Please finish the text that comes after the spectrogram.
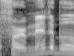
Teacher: the strong uh syllable is on the first syllable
